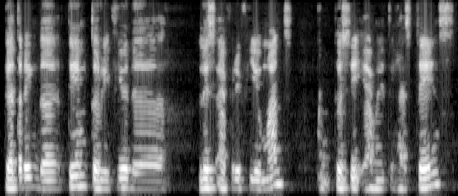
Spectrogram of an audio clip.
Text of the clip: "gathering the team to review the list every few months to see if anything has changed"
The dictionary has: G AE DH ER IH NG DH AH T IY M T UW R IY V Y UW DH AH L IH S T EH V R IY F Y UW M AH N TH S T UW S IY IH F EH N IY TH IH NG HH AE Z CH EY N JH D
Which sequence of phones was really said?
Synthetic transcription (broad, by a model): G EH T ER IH NG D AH T IY M T UW R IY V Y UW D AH L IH S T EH F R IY F Y UW M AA N T S T UW S IY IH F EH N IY T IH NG HH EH S CH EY N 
